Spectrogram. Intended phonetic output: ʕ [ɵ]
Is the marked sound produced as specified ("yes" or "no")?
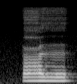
yes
